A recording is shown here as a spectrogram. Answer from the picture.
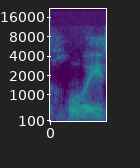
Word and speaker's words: Hui: I didn't know that's how you pronounce her surname, but it's Hui, isn't it? Yes, it is. Yeah. But it's pronounced Hoy.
